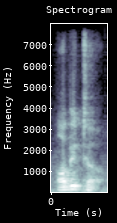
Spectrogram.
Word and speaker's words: obiter: Obiter, here in terms of pronunciation, R is silent, here refers to something said in passing.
